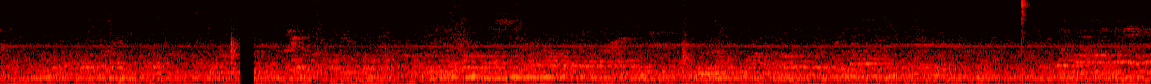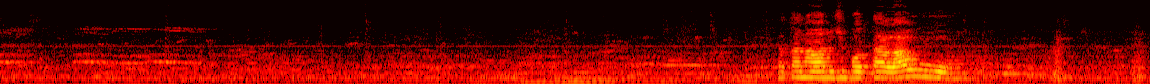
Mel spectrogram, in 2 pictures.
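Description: Clothes rustle as they are folded.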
